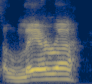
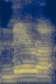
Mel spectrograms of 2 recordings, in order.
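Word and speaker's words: Laoghaire: fire was lit and the answer is Lara or Lyra McNiel Lara the son of Nile Lara is spelled l-a-o-g-h-a-i-r-e again you can give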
